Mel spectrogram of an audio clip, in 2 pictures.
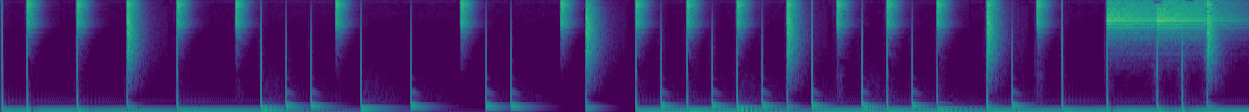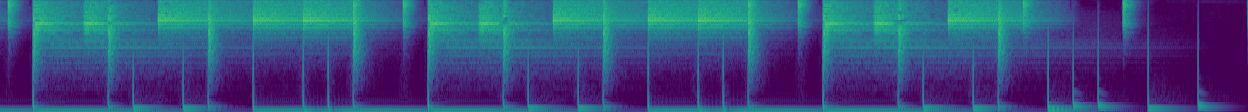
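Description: Electronic background music: a drum-machine beat over a deep bass. The bass drops out for about a second around two seconds in and again near the end. A bright, hissy cymbal wash plays through the middle stretch.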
